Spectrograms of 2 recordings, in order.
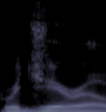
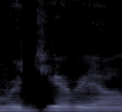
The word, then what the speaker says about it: Ruggiero: you were coming on, I think I said it with a hard G, like Ruggiero or something. Well, that's not a hard G. That sounds better than Ruggiero.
